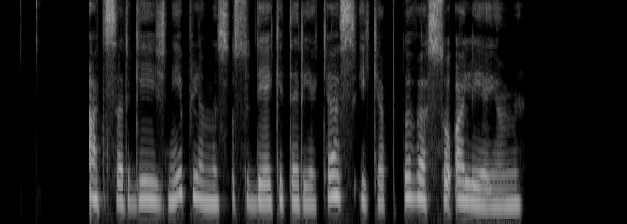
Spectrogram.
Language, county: Lithuanian, Telšiai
